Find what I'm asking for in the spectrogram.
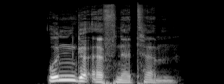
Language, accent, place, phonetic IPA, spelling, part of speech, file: German, Germany, Berlin, [ˈʊnɡəˌʔœfnətəm], ungeöffnetem, adjective, De-ungeöffnetem.ogg
- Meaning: strong dative masculine/neuter singular of ungeöffnet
